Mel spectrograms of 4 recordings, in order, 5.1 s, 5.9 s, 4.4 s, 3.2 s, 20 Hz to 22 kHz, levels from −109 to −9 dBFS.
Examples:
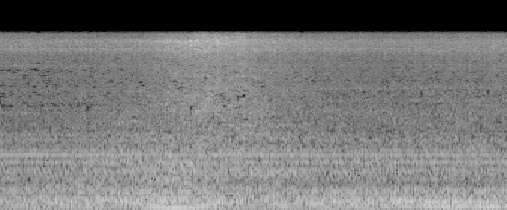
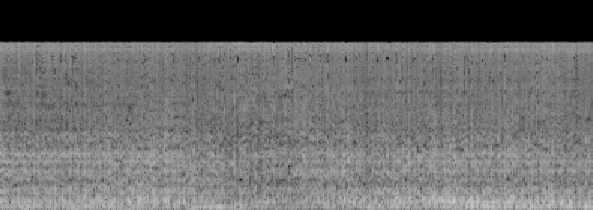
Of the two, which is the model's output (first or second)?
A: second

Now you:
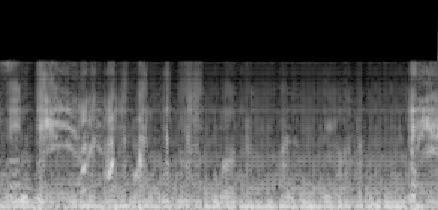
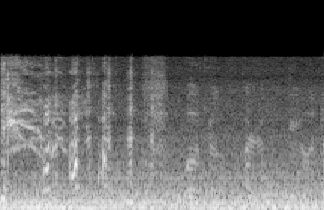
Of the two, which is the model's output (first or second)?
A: first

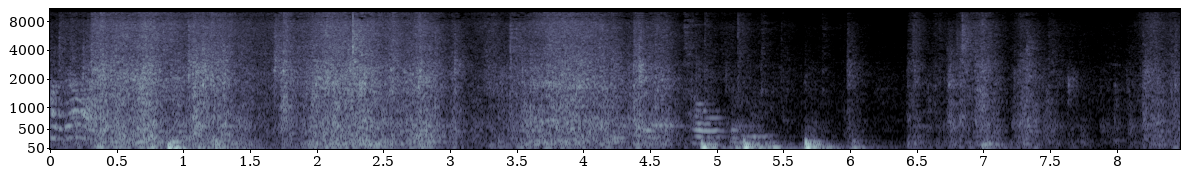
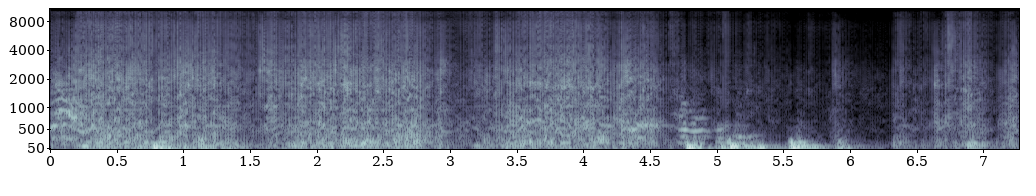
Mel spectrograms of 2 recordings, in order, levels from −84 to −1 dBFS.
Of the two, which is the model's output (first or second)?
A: second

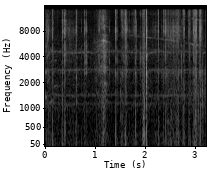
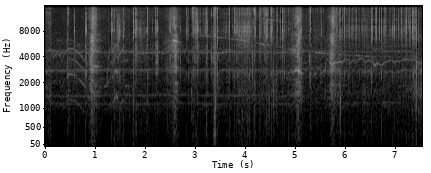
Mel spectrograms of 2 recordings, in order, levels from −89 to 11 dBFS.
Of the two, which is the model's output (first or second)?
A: first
